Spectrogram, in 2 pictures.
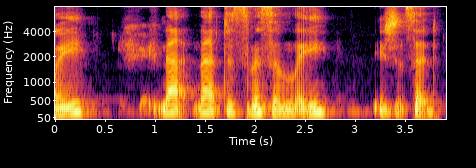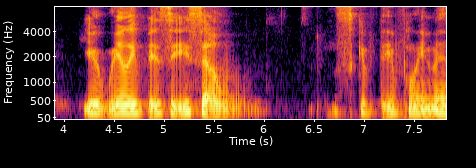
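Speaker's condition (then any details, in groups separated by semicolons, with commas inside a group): Multiple sclerosis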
